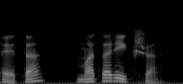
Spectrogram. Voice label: "eto motoriksha", Russian; Это моторикша.; transport; visual-dictionary

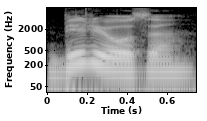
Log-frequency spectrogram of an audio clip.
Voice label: "berioza", Russian; берёза; plants; RUSSIAN VISUAL DICTIONARY

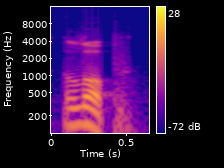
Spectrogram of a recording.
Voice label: "lob", Russian; лоб

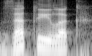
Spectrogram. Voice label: "zatylok", Russian; затылок; Это затылок.; visual dictionary

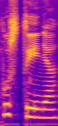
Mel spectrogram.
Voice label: "pustynia", Russian; пустыня; nature; priroda; RUSSIAN VISUAL DICTIONARY

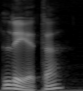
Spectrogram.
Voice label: "leto", Russian; vremena goda; лето; Это лето.

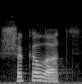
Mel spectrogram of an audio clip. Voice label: "shokolad", Russian; шоколад; Это шоколад.; products

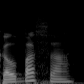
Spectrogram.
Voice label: "kolbasa", Russian; колбаса; Это колбаса.; products

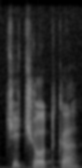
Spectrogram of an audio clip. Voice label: "chechetka" Russian; чечётка; birds; Какая это птица?

